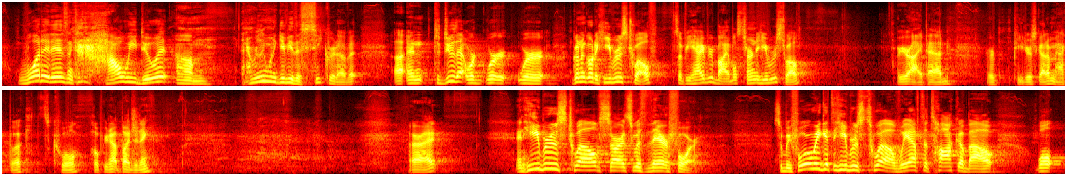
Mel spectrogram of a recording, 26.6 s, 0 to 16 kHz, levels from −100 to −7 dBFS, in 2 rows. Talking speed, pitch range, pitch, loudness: 185 wpm, 145-200 Hz, 170 Hz, -21 LUFS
